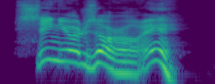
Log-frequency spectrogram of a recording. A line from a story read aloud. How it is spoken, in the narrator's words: Gonzales cried in a terrible voice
